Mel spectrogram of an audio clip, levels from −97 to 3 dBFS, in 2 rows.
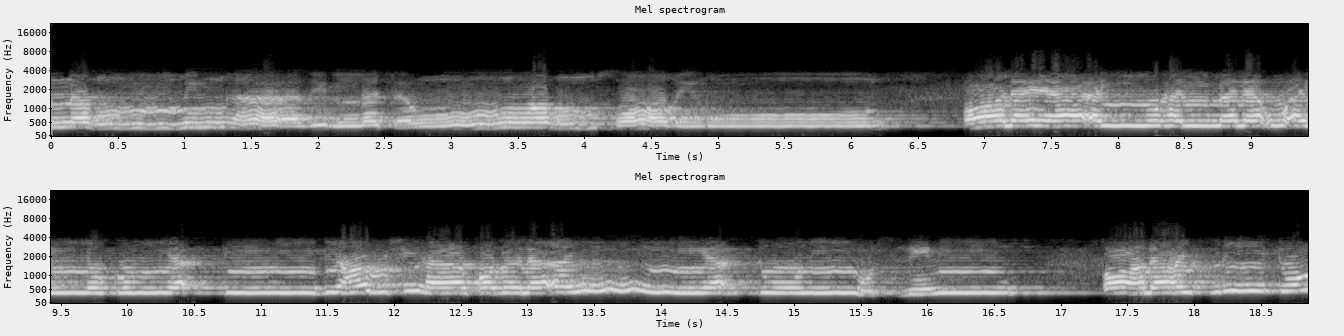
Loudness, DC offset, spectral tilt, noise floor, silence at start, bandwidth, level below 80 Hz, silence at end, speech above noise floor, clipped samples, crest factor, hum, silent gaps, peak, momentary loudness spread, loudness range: -14 LUFS; under 0.1%; -0.5 dB/octave; -39 dBFS; 0 s; 3.6 kHz; -84 dBFS; 0 s; 25 dB; under 0.1%; 12 dB; none; none; -2 dBFS; 7 LU; 4 LU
